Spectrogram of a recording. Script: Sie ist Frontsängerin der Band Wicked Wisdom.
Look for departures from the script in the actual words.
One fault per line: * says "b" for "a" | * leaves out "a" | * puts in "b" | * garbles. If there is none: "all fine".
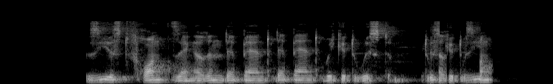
* puts in "der Band"
* garbles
